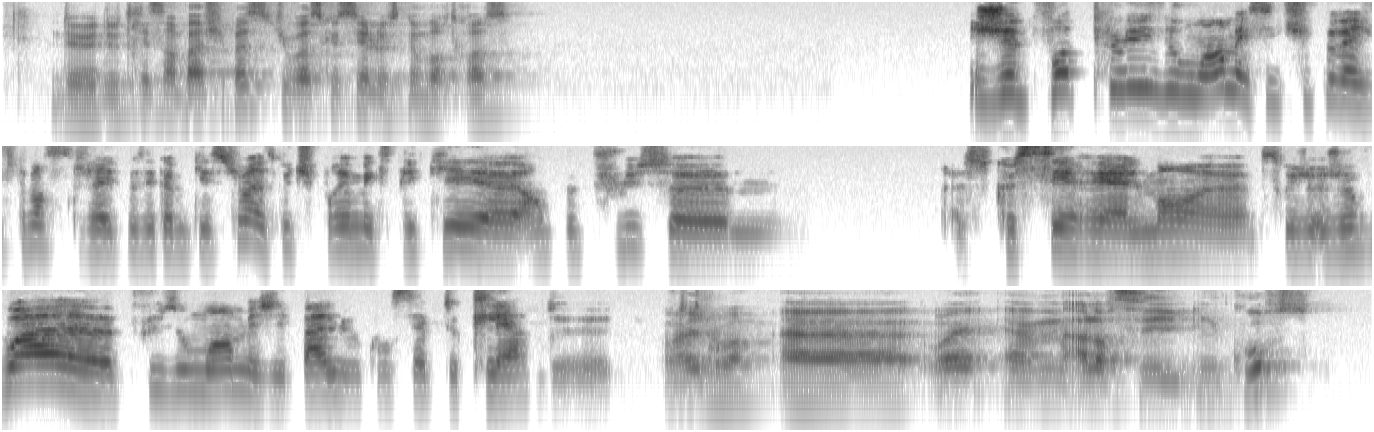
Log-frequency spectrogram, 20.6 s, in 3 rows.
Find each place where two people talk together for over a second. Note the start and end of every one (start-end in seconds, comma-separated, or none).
none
